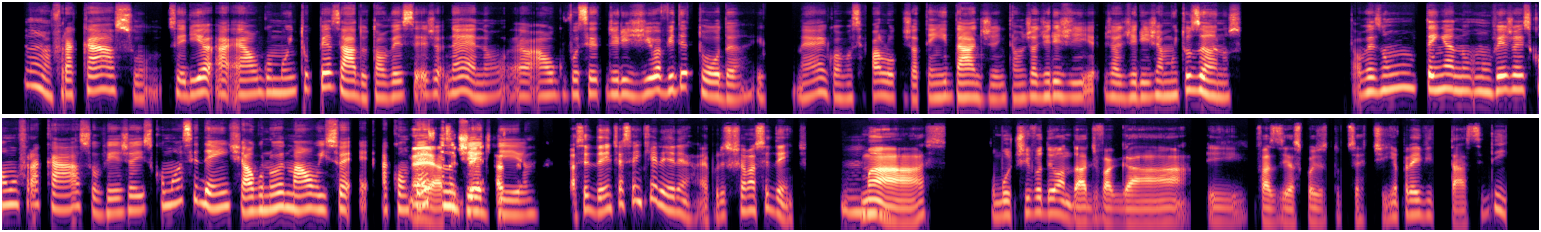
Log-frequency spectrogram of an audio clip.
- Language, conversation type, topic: Portuguese, advice, Como você se sentiu ao perder a confiança após um erro ou fracasso significativo?
- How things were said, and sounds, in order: none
